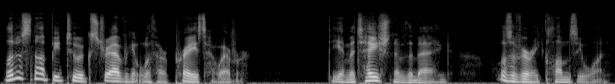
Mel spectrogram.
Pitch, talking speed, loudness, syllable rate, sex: 135 Hz, 195 wpm, -20 LUFS, 6.6 syllables/s, male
